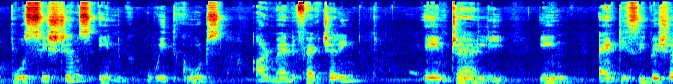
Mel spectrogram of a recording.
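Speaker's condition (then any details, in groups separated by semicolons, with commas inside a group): No condition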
